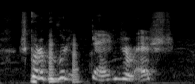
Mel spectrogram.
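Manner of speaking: mocking, exact copy of a male voice. Retelling how someone mocked Reikos in his voice: mocking imitation of Reikos. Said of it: "and it's mocking too".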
